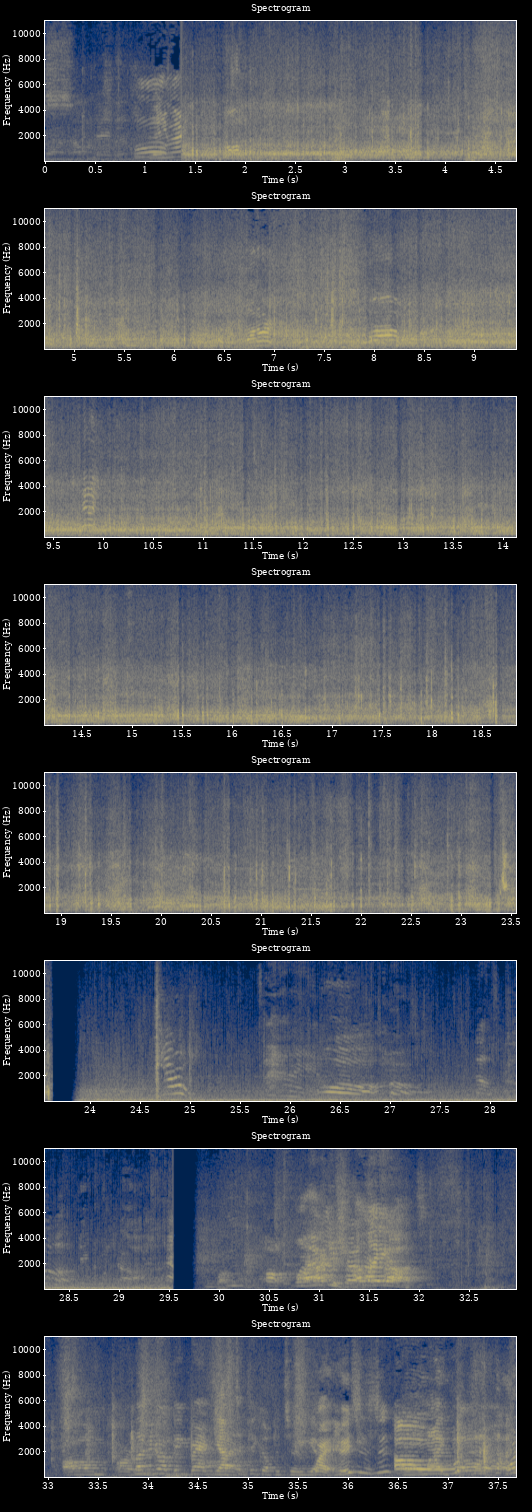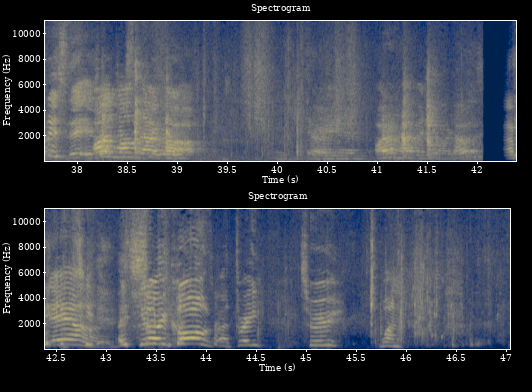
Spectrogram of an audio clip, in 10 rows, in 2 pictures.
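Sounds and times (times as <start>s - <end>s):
skateboard wheels rolling on asphalt: 1.1s - 23.6s.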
